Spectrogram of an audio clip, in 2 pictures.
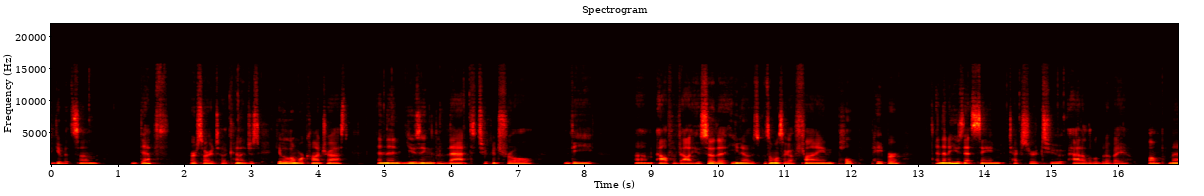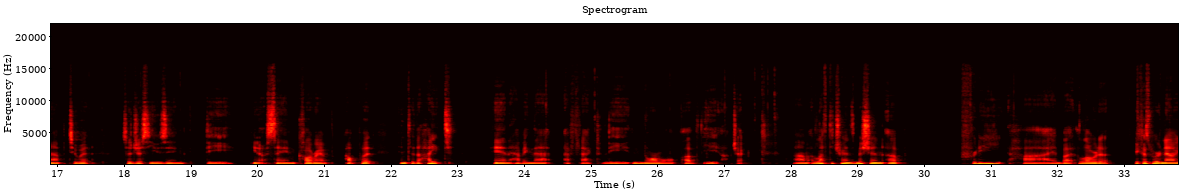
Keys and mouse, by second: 4.9 ctrl+shift+click, 6.1 ctrl+shift+click, 14.2 click, 24.2-27.6 drag, 27.9-30.7 drag, 30.7 middle click, 31.2-33.1 ctrl+drag, 33.1-33.8 ctrl+middle drag.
